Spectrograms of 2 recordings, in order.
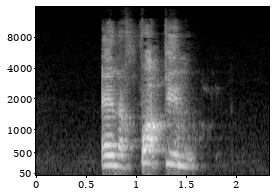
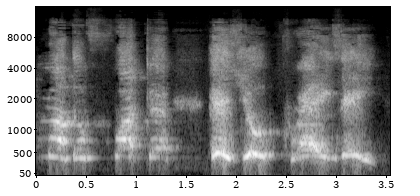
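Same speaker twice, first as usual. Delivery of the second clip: incredulous yell; 9 semitones higher than usual. Retold or imitated. Joe yelling at Pun about the worst jail, high exasperated cry. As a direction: scream at him like he's lost his mind.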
